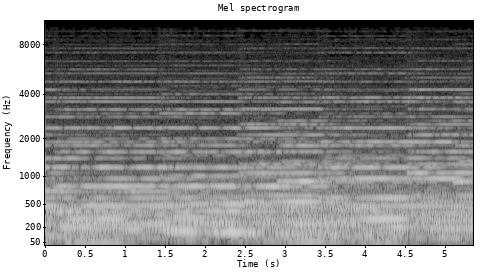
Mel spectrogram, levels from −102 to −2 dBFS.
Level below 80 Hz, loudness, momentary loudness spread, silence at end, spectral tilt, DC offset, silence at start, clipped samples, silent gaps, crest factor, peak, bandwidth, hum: -40 dBFS; -25 LUFS; 2 LU; 0 s; -7 dB/octave; under 0.1%; 0 s; under 0.1%; none; 12 dB; -12 dBFS; 9.6 kHz; none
